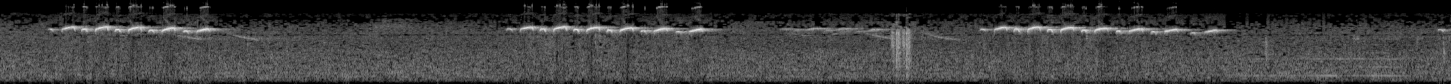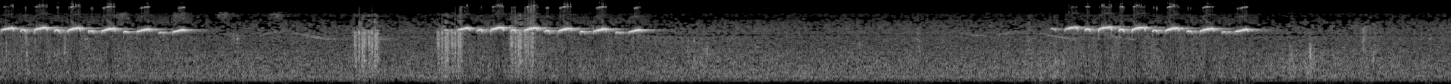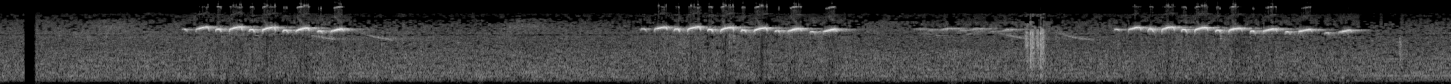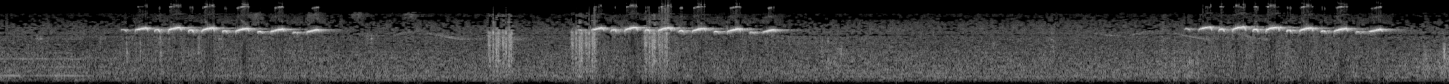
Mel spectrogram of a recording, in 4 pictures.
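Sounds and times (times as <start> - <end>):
sweeping bird calls: 0.0 - 2.7, 5.0 - 12.4, 13.1 - 21.2, 24.1 - 27.3, 30.8 - 33.1, 35.4 - 42.7, 43.6 - 51.7, 54.0 - 57.6.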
